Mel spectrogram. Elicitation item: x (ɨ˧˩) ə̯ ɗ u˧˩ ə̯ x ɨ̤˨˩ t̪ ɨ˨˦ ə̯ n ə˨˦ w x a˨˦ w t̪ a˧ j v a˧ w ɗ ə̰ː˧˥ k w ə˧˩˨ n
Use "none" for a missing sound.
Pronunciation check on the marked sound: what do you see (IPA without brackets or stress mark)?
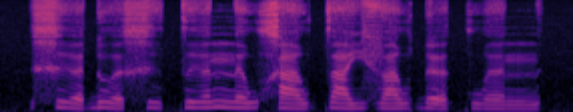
ɨ˧˩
